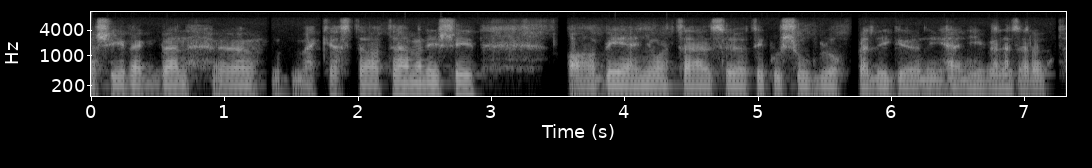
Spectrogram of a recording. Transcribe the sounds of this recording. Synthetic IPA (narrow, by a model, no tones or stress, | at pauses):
ɒʃeːvɛɡ̚bɛn | mɛkːɛst̪ɛɒt̪ɛrmɛleːʃeːt̪ | ɒbeːɛnɲːo̞lt̪saːzøt̪ipuʃuːblo̞k̚pɛd̪iɡneːɦaːɲeːvːɛlɛzɛløt̪ː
